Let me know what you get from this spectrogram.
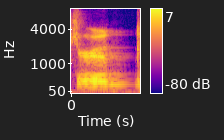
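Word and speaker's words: друг: I think it's pronounced drug in Russian, but it means friend.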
